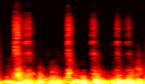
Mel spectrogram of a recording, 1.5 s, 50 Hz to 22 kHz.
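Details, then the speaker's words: Yacht not started in 10 years, electronics check: sharp uneven clicks, five or six in under two seconds, over a low hum, yet no screen or backlight; something energizes but control stays dead, cause unconfirmed, wiring being checked. "Nothing on the screen. Something's clicking though, right? Yeah. But there's no backlight coming on or anything."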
